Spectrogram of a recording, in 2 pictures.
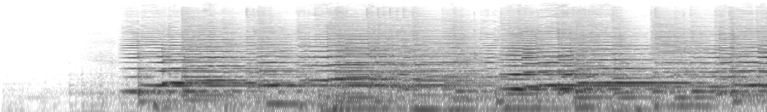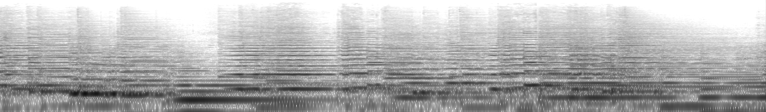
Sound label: Suite no.VII in G major Courante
